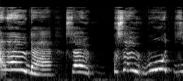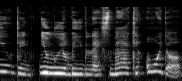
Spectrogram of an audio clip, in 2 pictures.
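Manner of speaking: clumsy, bad, put-on British accent. Playing someone greeting Simon about American Idol, in a bad British accent. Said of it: "Do you guys have my British accent?".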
